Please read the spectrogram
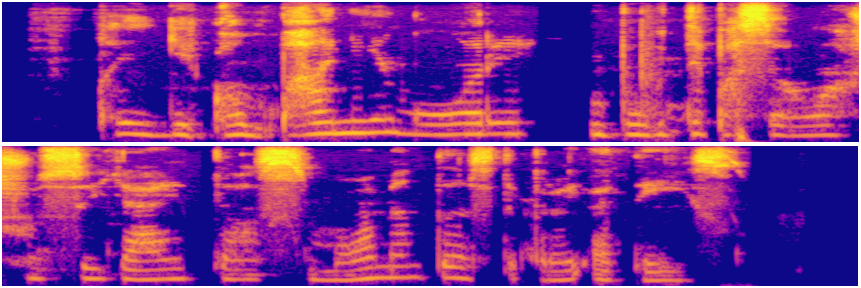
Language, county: Lithuanian, Vilnius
